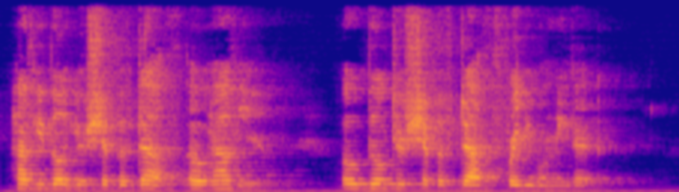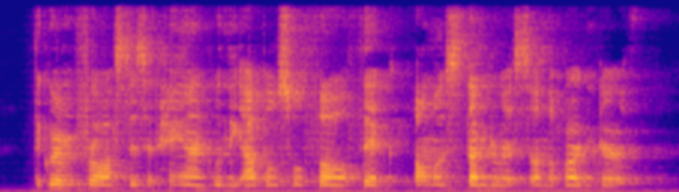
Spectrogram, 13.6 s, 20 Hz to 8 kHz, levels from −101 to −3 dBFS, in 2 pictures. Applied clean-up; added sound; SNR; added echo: none; none; none; reverberation time 1.2 s.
